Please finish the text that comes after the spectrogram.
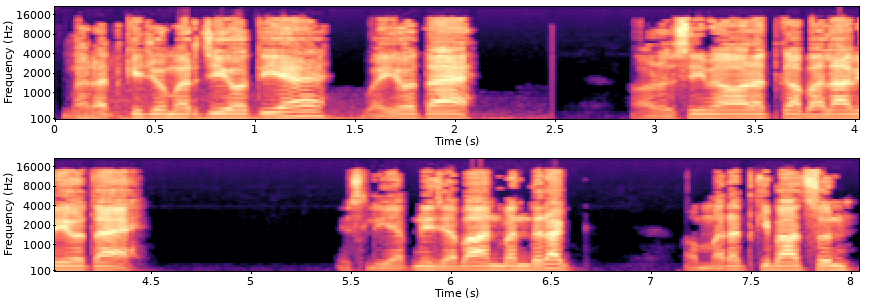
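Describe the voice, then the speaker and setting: A man's voice: medium pitch, normal speed, long pauses, a bit bright, lightly acted. A man playing a drunk, abusive village husband and father in a melodramatic audio story, suspicious and menacing, with slurred, bullying rambling.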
